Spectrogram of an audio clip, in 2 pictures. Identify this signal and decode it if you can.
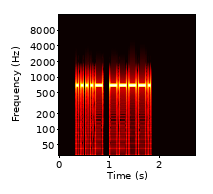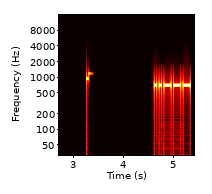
Morse code, heard as a keyed tone, about 25 wpm, 700 Hz. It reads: 49 2
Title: Numbers - 2-Digit 25wpm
